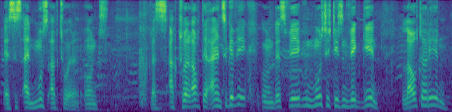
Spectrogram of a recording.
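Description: A man hosting a podcast in a casual, motivational monologue, talking loudly on purpose in a loose, self-talking way with slangy asides, outdoors on a city street. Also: medium pitch, a little hiss or hum. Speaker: podcast host.

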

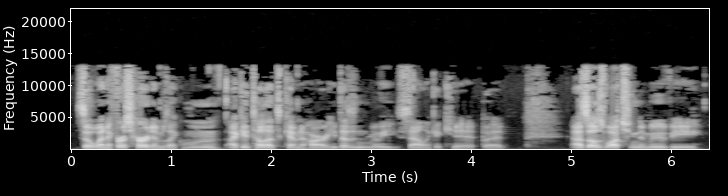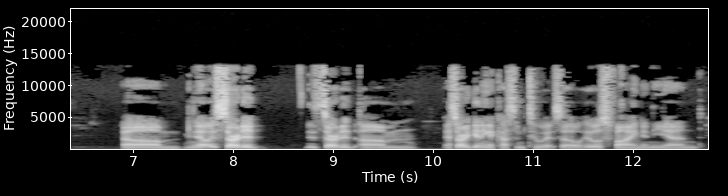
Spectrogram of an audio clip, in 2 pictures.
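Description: He's a podcast co-host with a fairly low voice and moderate pace, chatting casually in an informal film review. His opinions come out hesitant and meandering.

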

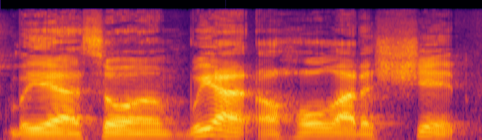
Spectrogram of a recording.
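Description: A man's voice: on the low side, a little fast, bright, forceful tone. A man co-hosting a podcast in casual chat, swearing and laughing often. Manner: loose, profane, laughing often. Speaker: podcast co-host.

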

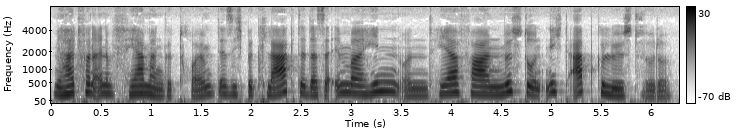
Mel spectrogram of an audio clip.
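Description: A woman's voice: mid-range voice, moderate pace, dry recording, lightly acted. Shrewd kindly old grandmother, soothing and coaxing, read by a woman, storybook reading, dry sound. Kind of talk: fairy-tale reading.

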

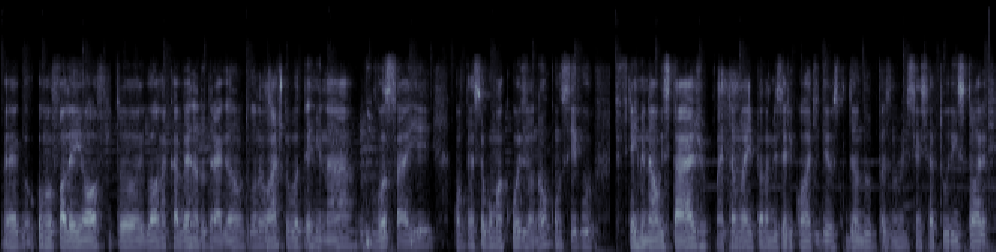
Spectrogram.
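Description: A man's voice: on the low side, completely flat delivery, brisk, few pauses, mellow, muffled recording. A man hosting a podcast in a slangy, joking, informal way. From Cariacica, Espírito Santo, Brazil. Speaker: podcast host. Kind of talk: casual, slangy chat.

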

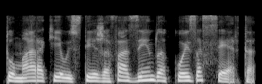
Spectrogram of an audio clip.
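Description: A timid little girl in an audiobook asks shy, unsure questions, as a narrator puts her on. The voice is mellow and close, with a dry sound. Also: medium pitch, fairly quick, dry recording, lightly acted. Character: young girl, lost and unsure.

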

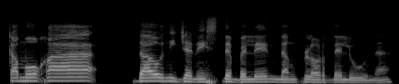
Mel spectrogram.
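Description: A man's voice: medium pitch, steady tone, a little slow, clear, resonant tone, dry recording. A man co-hosting a casual podcast chat, reading listener comments aloud and joking with friends. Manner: reads comments aloud, jokey and laughing. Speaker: podcast co-host.

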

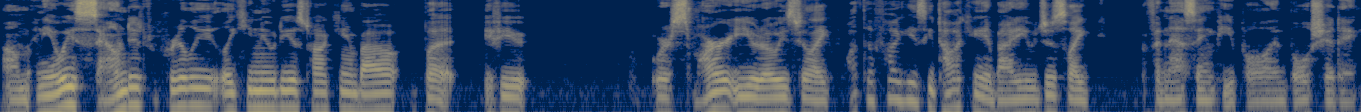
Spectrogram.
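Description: A man's voice: low-pitched, steady tone, measured pace, darkish tone. A man hosting a podcast, telling a rambling personal story casually, with frequent swearing and filler words. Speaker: podcast host.

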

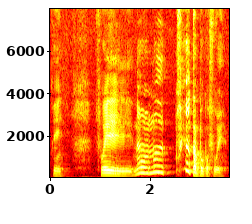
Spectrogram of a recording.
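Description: A man with a Uruguayan Spanish accent in a casual, darkly joking conversation, wry and deadpan. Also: medium pitch, very slow. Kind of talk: casual dark-humored chat.

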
